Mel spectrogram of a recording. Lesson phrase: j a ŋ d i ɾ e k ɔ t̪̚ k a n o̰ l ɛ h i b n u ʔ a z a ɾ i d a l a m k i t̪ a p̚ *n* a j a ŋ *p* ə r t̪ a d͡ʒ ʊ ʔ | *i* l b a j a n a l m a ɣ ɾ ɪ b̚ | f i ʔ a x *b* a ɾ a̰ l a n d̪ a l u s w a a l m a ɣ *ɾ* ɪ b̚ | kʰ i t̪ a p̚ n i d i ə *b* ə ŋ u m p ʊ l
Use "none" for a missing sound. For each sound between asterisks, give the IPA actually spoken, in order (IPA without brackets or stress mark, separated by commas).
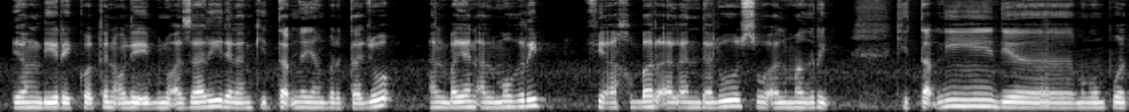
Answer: ɲ, b, a, b, ɾ, m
